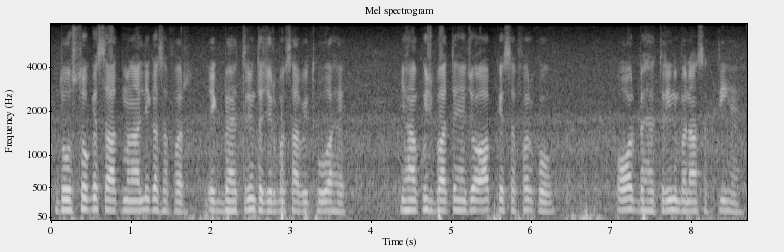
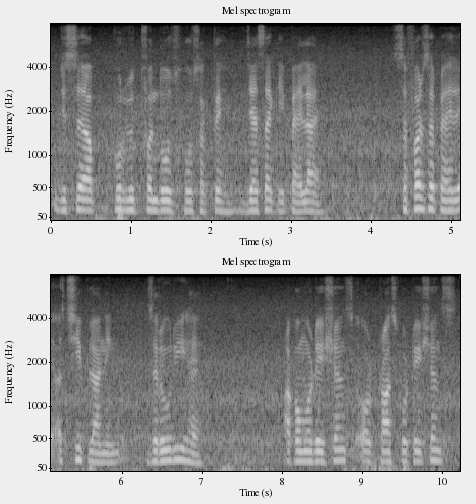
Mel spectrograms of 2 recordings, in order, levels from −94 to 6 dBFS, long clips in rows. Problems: constant background noise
